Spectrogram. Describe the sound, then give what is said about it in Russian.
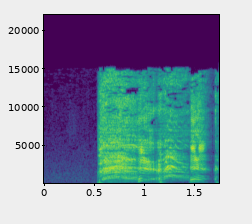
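A man's sharp, harsh cough bursts out suddenly and loud, rasping on for about a second, then breaks into a couple of shorter coughs, with no talk. “Его голос прервал резкий кашель.”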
